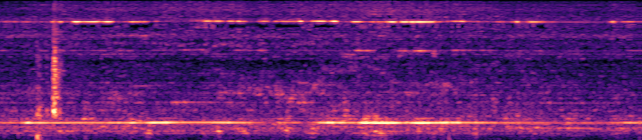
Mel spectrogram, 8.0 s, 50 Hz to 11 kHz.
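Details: Bissell Powerforce Bagless 6579-2 vacuum, test run before tear-down; owner notes a smell and squeaky handle, belt issue suspected: steady mid-pitched hum with faint high whistle, even, no rattles or surges; motor sounds healthy.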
